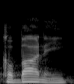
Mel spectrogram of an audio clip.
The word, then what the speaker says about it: Kobani: period there's a town called kobani it rhymes with chobani the yogurt and actually one of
